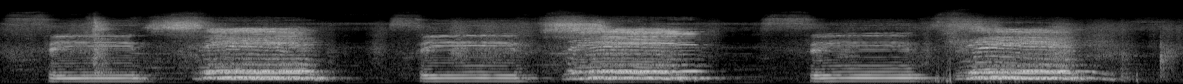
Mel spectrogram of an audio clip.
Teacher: জিহ্বার আগা, সামনে নিচে দুই দাঁতের পেট ও আগার দিকে লাগাই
